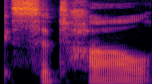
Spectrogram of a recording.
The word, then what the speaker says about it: Sital: So the artist is called Luke Sital Singh. So Luke l u k e and then Sital s i t a l so like sitar but with an l at the end and then it's dash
